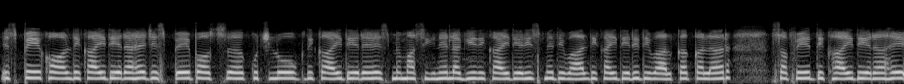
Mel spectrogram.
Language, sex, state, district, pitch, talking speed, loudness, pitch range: Hindi, female, Bihar, Sitamarhi, 275 Hz, 250 wpm, -18 LUFS, 270-280 Hz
